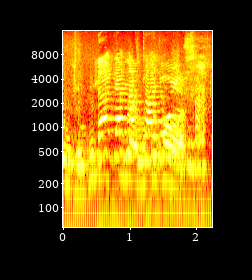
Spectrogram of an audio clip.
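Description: Speech: a mother's voice talking close to her son, telling him never to do it again and that she needs him.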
